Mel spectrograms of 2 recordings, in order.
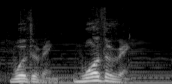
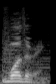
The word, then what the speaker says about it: Wuthering: He keeps saying Withering Heights. Like, yeah, I'm sorry. Wuthering. Wuthering. I can say it eventually correctly.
